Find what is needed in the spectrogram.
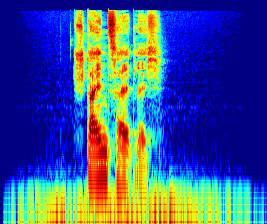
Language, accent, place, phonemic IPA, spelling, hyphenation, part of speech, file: German, Germany, Berlin, /ˈʃtaɪ̯nt͡saɪ̯tlɪç/, steinzeitlich, stein‧zeit‧lich, adjective, De-steinzeitlich.ogg
- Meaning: stone-age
